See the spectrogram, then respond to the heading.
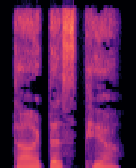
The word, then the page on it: ತಾಟಸ್ಥ್ಯ: tāṭasthya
